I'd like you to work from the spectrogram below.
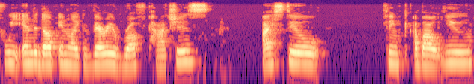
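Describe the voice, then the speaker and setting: With a non-native accent, a woman keeps her intonation fairly even. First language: not English. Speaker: small content creator, vlogger. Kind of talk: casual motivational vlog monologue. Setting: talking to camera. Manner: conversational, repetitive. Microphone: poor video quality.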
